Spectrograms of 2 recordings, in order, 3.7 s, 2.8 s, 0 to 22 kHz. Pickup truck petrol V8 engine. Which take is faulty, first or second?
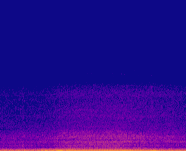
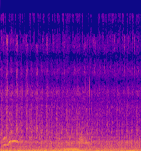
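first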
